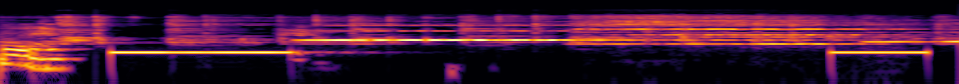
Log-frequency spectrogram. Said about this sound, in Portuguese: Opa! Que musiquinha de fundo é essa? Tá ouvindo a musiquinha de elevador? Tô. musiquinha de espera.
